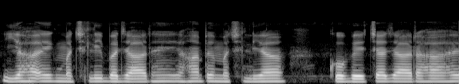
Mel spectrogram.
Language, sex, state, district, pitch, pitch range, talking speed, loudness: Hindi, male, Uttar Pradesh, Lalitpur, 140 Hz, 135-145 Hz, 170 wpm, -15 LUFS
